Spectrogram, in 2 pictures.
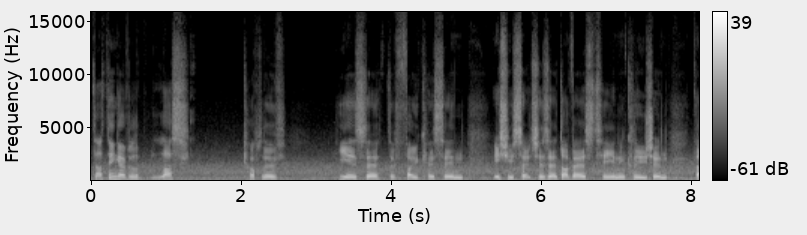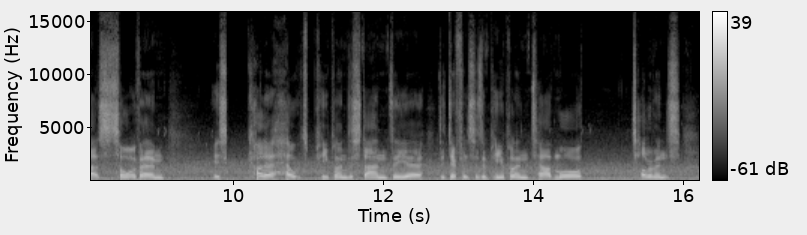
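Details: Adult male Armed Forces serviceman who stammers; word and phrase repetitions are heard; stammering.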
